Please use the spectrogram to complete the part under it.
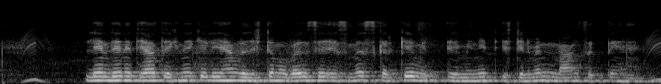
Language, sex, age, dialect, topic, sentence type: Hindi, male, 18-24, Kanauji Braj Bhasha, banking, statement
